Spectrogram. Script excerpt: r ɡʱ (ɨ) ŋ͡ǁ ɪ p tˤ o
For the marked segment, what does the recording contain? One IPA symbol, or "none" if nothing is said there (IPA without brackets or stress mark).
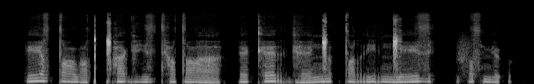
ɛ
